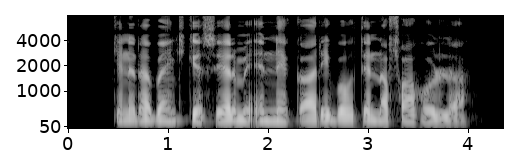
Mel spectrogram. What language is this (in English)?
Magahi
